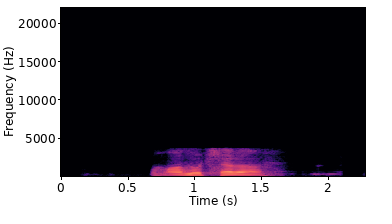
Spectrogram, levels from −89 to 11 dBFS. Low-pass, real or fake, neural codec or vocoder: 3.6 kHz; fake; codec, 16 kHz, 0.5 kbps, FunCodec, trained on Chinese and English, 25 frames a second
